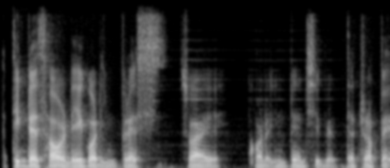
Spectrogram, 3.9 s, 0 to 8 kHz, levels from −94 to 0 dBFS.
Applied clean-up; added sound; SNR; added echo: neural mask model DeepFilterNet 3.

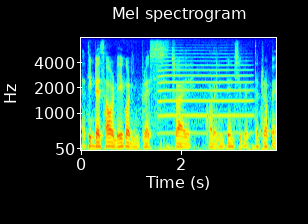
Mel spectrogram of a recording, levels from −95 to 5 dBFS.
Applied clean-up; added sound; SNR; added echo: none; Trumpet; 12 dB; none.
